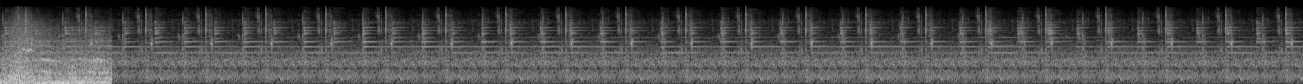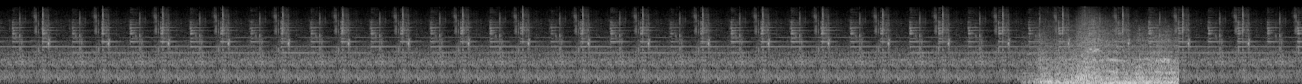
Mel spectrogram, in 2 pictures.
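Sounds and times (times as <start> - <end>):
loud low rumble: 0.0 - 1.1, 23.2 - 24.8
train wheels clacking on rails: 0.0 - 26.0.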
